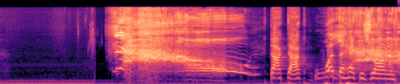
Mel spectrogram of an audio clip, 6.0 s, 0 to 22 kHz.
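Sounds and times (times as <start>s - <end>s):
person screaming at a doctor's office: 1.6s - 3.9s, 5.1s - 5.9s
speech: 4.1s - 5.9s.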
